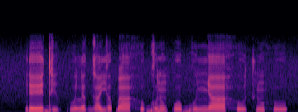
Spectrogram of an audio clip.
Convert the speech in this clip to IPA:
ɾ eː˦ d iː˨ kʷ ə˨ l ə˧ ɡ a˨ j ə˧ ɓ aː˨ h u˦ ɡ u˦ ɾ ũ˨ p o˦ b u˦˨ ɲ aː˦ h u˦˨ t͡ʃ ũ˨ h u˦

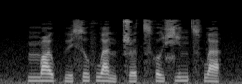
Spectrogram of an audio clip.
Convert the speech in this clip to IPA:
m ɑ˥ ʊ̯ p y˧˥ s u˥ f w a˥˩ n ʈ͡ʂ ɤ˧˥ t͡sʰ o˧ ʊ̯ ɕ i˥ n t͡sʰ w ä˨

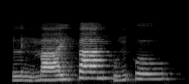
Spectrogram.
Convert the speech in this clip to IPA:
l ɪ˨˩ ŋ m aː˨˥ j p aː˥ ŋ kʷ ɪ˨˥ ŋ k o˥ w

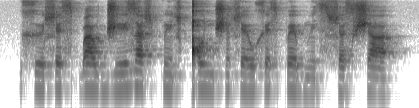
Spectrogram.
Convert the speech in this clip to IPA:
x ɘ ɬ ɛ s ɓ a o̯ d͡ʒ e z a ɬ p ẽ ɬ ǃ ɔ ɲ ʃ ɐ̃ ɬ ɛ o̯ x ɛ s p ɛ b ẽ s ɬ ɐ s ʃ a

